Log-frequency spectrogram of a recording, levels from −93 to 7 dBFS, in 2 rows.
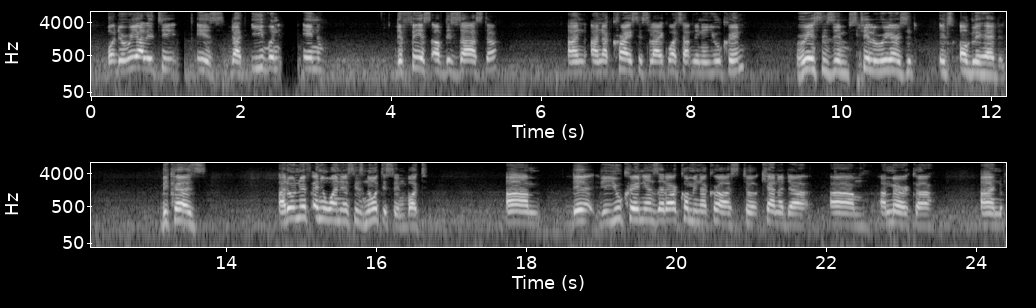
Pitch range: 165-205 Hz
